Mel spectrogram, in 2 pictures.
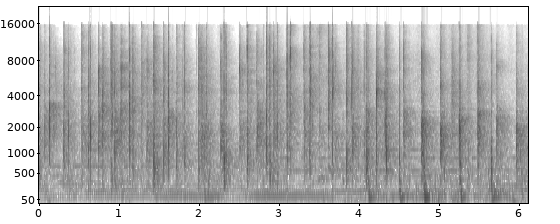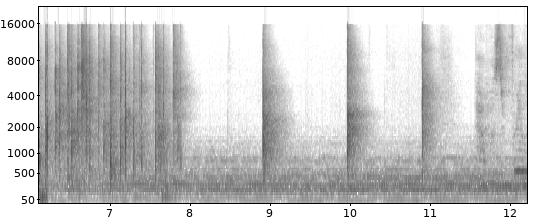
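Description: Fast hand clapping mixed with the tapping feet of Irish step dancing, dense for about eight seconds, then three single strikes about a second apart.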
